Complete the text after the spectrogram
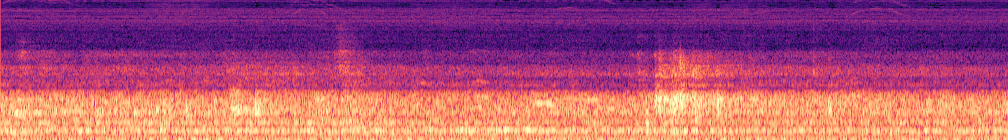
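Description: Flames roar loudly, heard through a television loudspeaker.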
